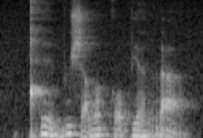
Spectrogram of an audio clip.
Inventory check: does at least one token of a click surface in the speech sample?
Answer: yes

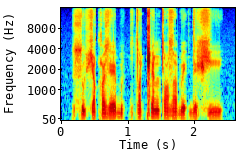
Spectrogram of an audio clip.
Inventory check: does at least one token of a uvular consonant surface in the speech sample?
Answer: yes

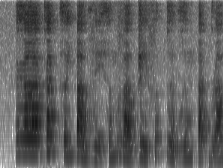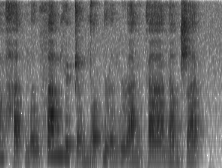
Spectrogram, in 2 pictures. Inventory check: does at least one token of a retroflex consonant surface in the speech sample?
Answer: yes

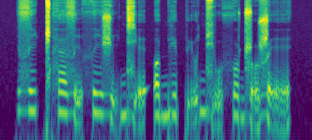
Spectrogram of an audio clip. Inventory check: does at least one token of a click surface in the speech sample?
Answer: yes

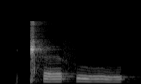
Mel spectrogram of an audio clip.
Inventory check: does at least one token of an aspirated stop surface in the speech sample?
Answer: yes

